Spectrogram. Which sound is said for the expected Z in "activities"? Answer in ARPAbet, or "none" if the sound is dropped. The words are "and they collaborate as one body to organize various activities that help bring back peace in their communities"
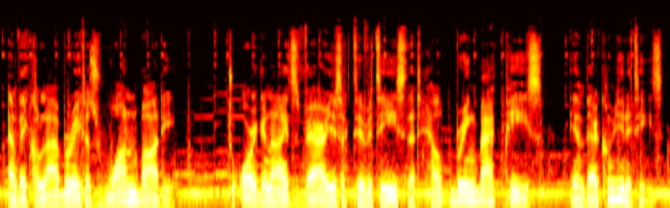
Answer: Z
